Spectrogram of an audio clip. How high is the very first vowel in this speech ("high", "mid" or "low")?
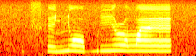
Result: high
